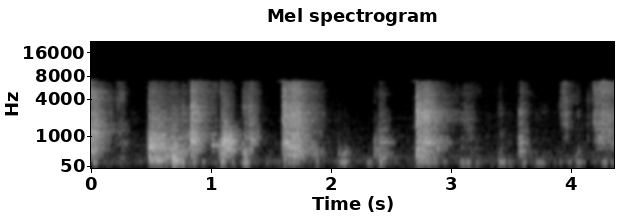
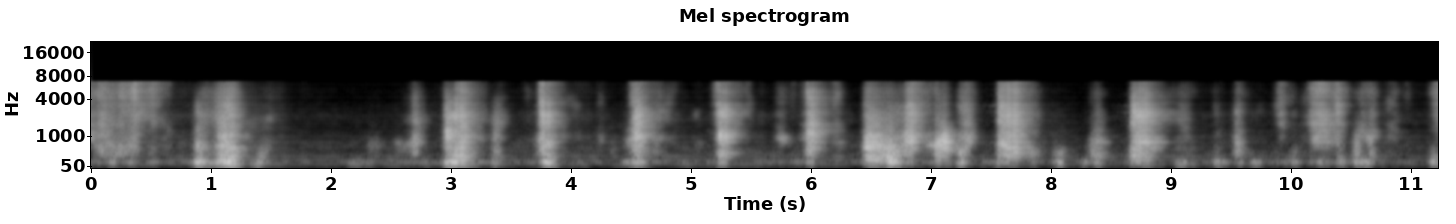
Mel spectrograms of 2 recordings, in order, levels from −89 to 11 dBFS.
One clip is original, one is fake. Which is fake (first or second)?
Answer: second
